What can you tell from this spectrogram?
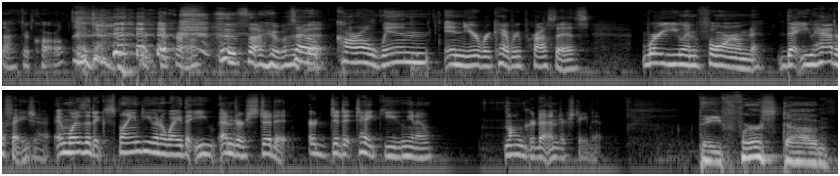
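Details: Adult woman speaking; no speech disorder.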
